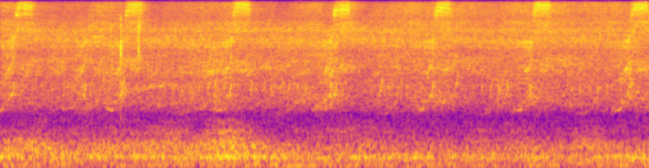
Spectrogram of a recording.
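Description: Outdoor ambience: a steady low rumble under high-pitched insect chirps repeating about once a second, with a few scattered bird calls.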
